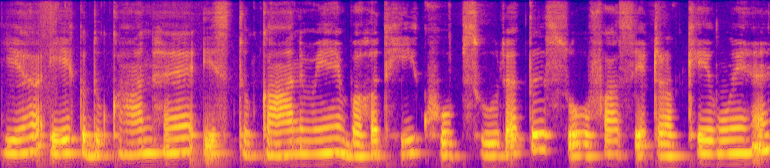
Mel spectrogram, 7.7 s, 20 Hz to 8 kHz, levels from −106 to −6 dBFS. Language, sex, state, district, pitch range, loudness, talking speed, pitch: Hindi, female, Chhattisgarh, Raipur, 170-200 Hz, -18 LUFS, 115 wpm, 190 Hz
